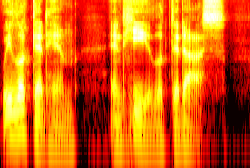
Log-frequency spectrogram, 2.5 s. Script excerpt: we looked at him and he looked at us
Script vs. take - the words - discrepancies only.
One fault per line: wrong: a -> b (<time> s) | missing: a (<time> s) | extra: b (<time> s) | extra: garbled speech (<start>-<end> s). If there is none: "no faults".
no faults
